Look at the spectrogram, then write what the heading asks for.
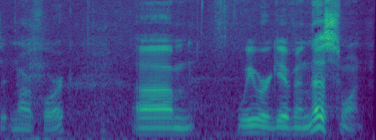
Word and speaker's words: Norfolk: So we had this one for years, but since we are in Norfolk, Connecticut, I pronounce it Norfolk, we were given this one.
